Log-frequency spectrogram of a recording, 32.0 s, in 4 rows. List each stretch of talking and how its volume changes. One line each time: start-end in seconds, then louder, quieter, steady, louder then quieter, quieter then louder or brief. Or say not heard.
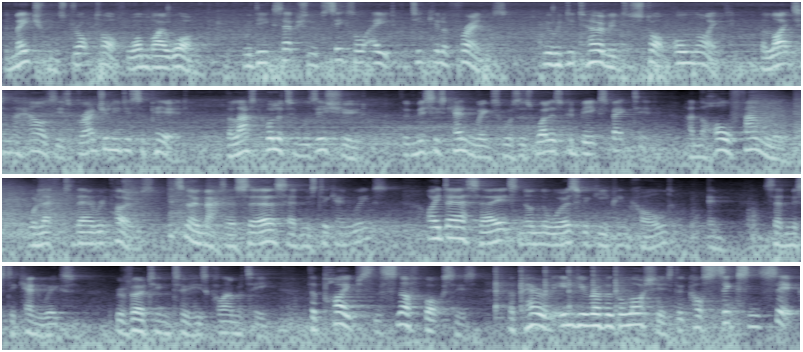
0.0-31.9 steady.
